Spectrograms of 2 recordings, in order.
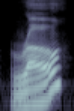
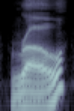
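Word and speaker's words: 肉: It is not the English R. To make this sound correctly, your tongue needs to be flatter and further back in your mouth. It's almost like the position you'd be in to start the J sound in a word like leisure. Just listen to the difference. Row, that's English versus row. That's Mandarin.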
